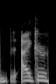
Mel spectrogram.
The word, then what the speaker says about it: Eichar: Am I saying your Ikerd correctly? Is that right? Yes, you are. I I didn't even ask. the cheat the cheater you pronounce it it rhymes with biker.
